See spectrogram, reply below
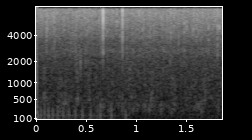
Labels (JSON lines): {"label": "biophony", "recorder": "SoundTrap 300"}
